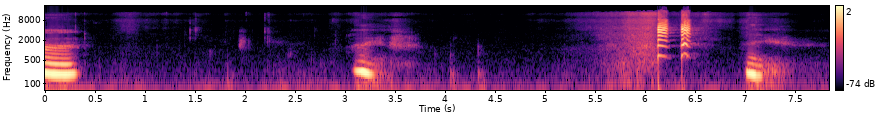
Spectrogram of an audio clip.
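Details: Maltese dog with remarkably loud snoring: short honking, squeaky snorts about every three to four seconds.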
